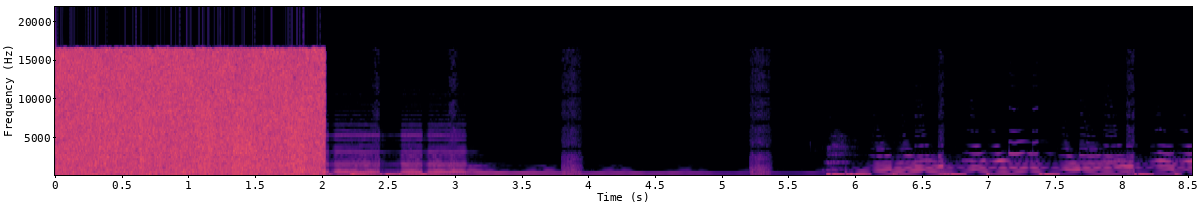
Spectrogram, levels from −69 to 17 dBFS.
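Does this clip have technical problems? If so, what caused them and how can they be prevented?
Yes. From 0.0 to 2.02 s the music has loud, harsh broadband noise: samples built from the wrong bytes. Misassembled bytes made low bits dominate. Verify byte order and alignment when reading samples.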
